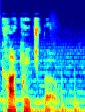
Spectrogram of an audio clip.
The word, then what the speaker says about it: Kakeibo: The Japanese have a method called Kakeibo, pronounced Kakeibo, used for over 100 years.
